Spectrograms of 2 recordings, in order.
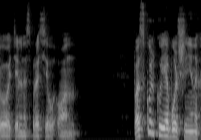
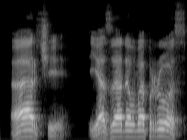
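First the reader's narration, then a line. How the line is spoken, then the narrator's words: Roared. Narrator (Russian): проревел он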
